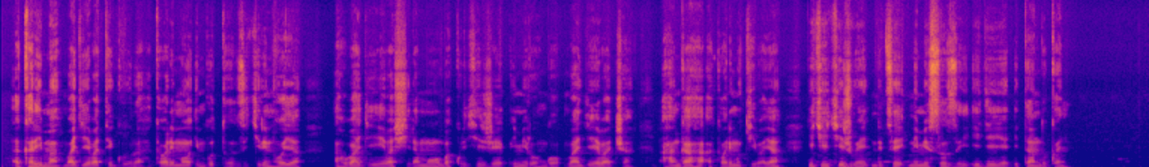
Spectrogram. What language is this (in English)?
Kinyarwanda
